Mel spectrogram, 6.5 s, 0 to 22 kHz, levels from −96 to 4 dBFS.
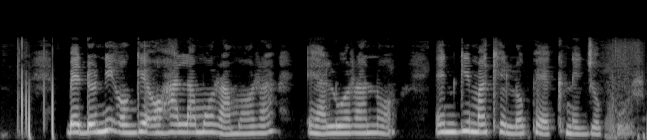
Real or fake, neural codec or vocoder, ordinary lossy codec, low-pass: real; none; none; 7.2 kHz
